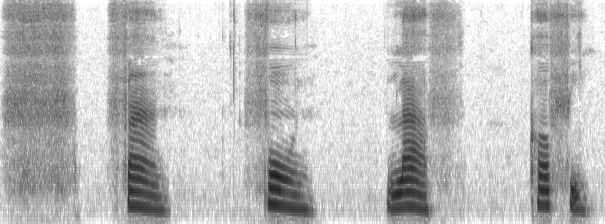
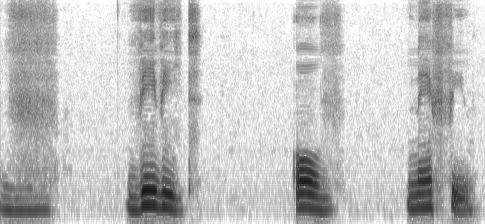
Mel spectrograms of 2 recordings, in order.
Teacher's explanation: there is the Labio-dental Fricatives, f and v.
